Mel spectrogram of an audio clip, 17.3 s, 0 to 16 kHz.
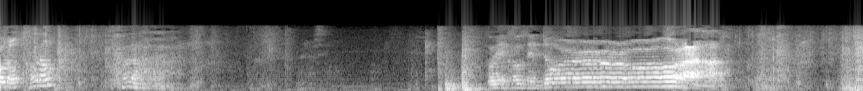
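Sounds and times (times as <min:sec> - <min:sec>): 
speech: 0:00.0 - 0:01.3, 0:02.4 - 0:03.0, 0:10.3 - 0:11.6
faint room noise: 0:00.0 - 0:17.2
office door shutting with a dull thud: 0:08.7 - 0:09.7.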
